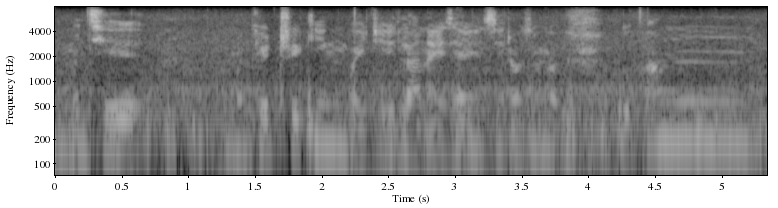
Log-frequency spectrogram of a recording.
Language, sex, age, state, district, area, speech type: Bodo, male, 18-30, Assam, Kokrajhar, rural, spontaneous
